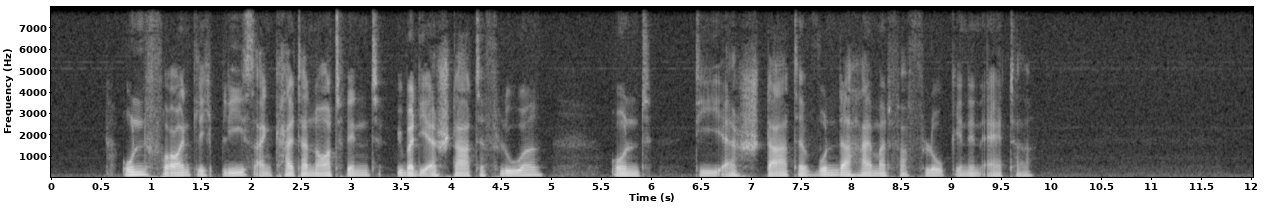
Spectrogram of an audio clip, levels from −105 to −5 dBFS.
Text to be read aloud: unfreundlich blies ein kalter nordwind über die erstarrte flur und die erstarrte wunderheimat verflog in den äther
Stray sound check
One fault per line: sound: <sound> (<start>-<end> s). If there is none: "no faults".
no faults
